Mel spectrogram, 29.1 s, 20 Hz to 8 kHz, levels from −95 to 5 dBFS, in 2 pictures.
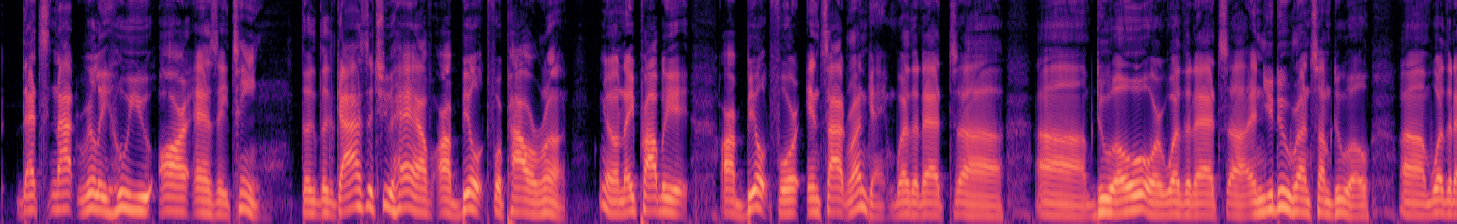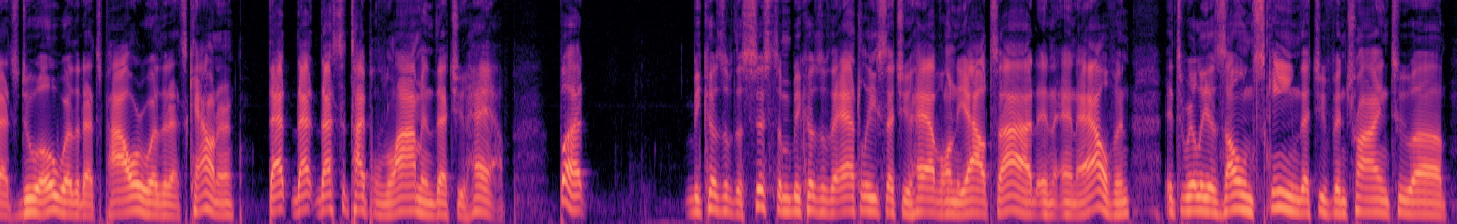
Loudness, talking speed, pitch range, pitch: -22 LUFS, 195 wpm, 110-140 Hz, 125 Hz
